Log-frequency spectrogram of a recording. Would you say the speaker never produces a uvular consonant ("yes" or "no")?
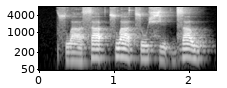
yes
